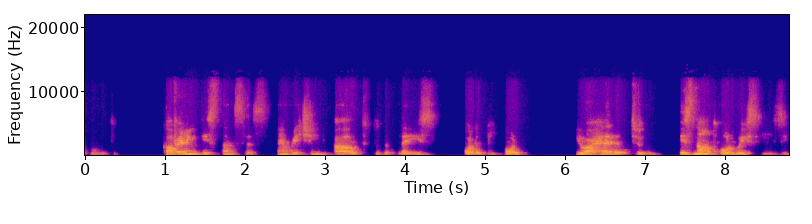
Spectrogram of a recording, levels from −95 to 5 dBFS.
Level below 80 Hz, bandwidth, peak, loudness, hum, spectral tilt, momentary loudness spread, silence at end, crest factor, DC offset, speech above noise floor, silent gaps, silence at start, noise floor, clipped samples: -60 dBFS; 12.5 kHz; -4 dBFS; -20 LUFS; none; -5 dB/octave; 18 LU; 0 s; 16 dB; under 0.1%; 65 dB; none; 0.05 s; -85 dBFS; under 0.1%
